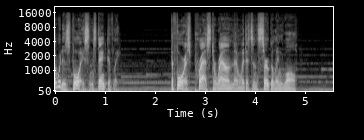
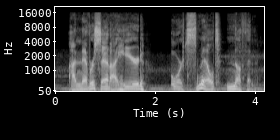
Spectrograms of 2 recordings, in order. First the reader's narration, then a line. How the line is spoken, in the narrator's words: he said slowly and emphatically, in an oddly altered voice that conveyed somehow a touch of defiance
